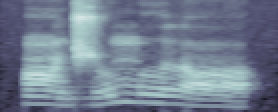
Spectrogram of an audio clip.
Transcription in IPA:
ɔ̃˨ d͡ʒ u˨˦ m u˧ l ɔ˨

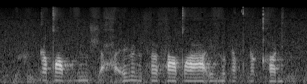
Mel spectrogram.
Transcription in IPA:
f ḭ ɡʲ œ tˤ ɛ bʱ i n ʃ ɛ̰ ħ ɛ̰ e̯ ɳ y n ħ y ħ œ tˤ ɐ e̯ ʕ ḭ e̯ ɦ ʊ ɡ y tˤ ɡ i qʰ ʏ ɡ ḭ

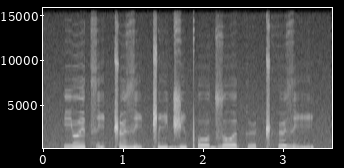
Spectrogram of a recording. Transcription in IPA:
j ɵ˥ ɪ̯ t͡s ḭ˥ ǁ ʏ˥ z ḭ˥ ǁ i˥ d͡ʒ i˥ pʼ o˥ d͡z o˥ ə̯ k ʏ˩ ǁʰ ʏ˥ z ḭ˥

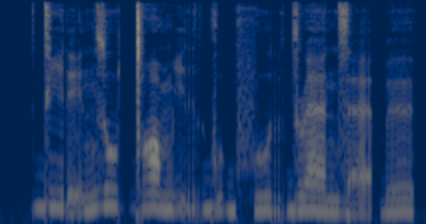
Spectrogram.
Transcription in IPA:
d i˦˨ ɾ ḛ˩˧˩ n z u˦˨ ɡ͡ǀ ɑ˦˨ m ḭ˦˨ r ɡ ṵ˦˨ ɡ f u˩˧˩ r d ɹ æ˦˨ n z æ̰˩˧˩ ɓ ø˩˧˩

